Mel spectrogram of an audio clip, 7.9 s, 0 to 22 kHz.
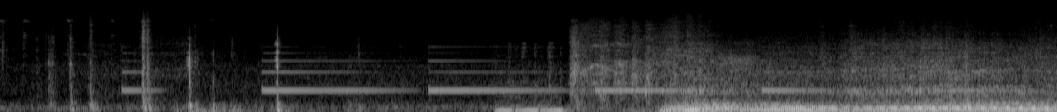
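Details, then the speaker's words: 2003/2009 Ram started cold in rain; quick light ticking riding on the idle from an exhaust manifold leak at a broken bolt, sounding like lifter tick, expected to fade as the engine warms; muffler rattle also heard. "So you hear that ticking right there. That is an exhaust leak. You can hear it, look, you hear it on this side."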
